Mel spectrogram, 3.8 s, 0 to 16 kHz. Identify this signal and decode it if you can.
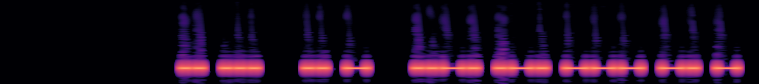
Morse code, heard as a keyed tone, about 36 wpm, 700 Hz. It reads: IS IT FRONT
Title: Sentences from Top 1000 Words - Review Part 2 - 35wpm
